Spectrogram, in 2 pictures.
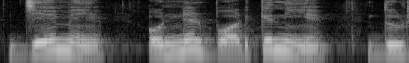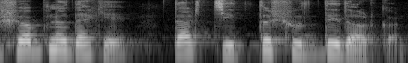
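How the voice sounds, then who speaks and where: A woman's voice: on the low side, lively intonation, unhurried, mellow. A woman reading the lines of a cranky, agitated old uncle in a retold TV serial, scolding and alarmed.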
